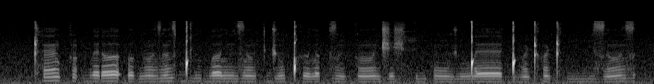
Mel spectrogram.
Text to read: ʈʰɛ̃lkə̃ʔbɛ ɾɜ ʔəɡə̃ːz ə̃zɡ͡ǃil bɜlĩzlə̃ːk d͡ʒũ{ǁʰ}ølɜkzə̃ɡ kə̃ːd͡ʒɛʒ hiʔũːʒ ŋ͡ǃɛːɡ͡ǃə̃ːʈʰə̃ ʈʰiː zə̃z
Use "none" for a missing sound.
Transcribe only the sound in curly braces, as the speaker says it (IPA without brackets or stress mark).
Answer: ǃʰ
